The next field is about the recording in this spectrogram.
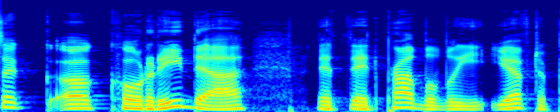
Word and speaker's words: corrida: Next is corrida. It is spelled, well, an English person, an American person would say corrida, but it is a Spanish word, so it is corrida. C-O-R-R-I-D-A.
